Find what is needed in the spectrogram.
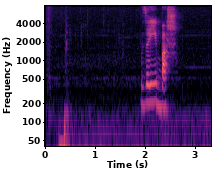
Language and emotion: Russian, angry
